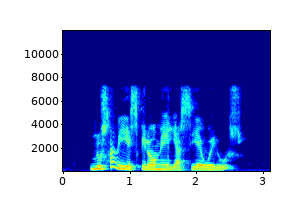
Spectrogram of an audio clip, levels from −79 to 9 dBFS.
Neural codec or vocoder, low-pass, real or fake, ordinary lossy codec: codec, 16 kHz, 4 kbps, X-Codec, HuBERT features, trained on balanced general audio; 7.2 kHz; fake; MP3, 48 kbps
